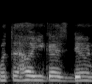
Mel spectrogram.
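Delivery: angry, pissed-off outburst. Retelling a show scene where a crew member's RV gets crashed into; acting out being pissed off. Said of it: "he's all like pissed off".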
